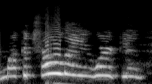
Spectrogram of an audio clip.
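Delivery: very high-pitched imitation of a mad gamer; mock angry whine. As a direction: squeal it like a sore loser. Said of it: "He gets so mad".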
